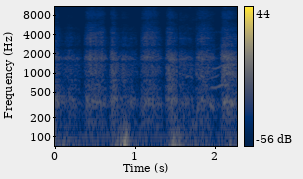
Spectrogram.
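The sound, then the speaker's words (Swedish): Heavy panting from one person, several rough, forceful breaths in an uneven rhythm, loud and close with no talking. “Och jag typ andades astungt i en minut.”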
